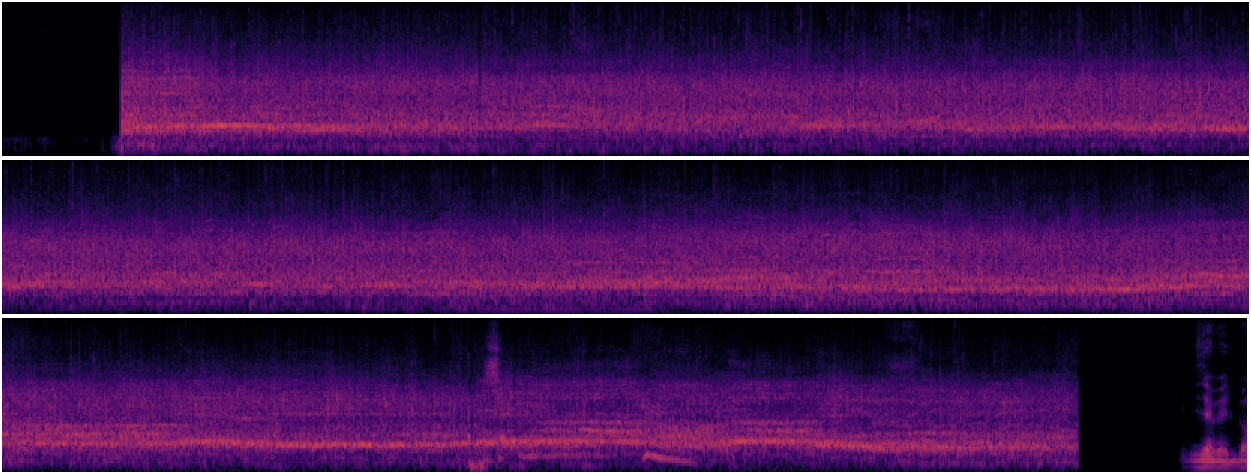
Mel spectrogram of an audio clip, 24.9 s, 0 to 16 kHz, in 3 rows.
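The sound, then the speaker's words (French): A packed French parliament chamber in uproar as the government invokes Article 49.3 on the pension reform: a dense, continuous roar of many voices shouting mixed with clapping or desk-banging, loud and sustained for over twenty seconds before cutting off abruptly. “Elle prend la parole dans un hémicycle surchauffé et après quelques instants, vous allez l'entendre et le voir de flottement.”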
